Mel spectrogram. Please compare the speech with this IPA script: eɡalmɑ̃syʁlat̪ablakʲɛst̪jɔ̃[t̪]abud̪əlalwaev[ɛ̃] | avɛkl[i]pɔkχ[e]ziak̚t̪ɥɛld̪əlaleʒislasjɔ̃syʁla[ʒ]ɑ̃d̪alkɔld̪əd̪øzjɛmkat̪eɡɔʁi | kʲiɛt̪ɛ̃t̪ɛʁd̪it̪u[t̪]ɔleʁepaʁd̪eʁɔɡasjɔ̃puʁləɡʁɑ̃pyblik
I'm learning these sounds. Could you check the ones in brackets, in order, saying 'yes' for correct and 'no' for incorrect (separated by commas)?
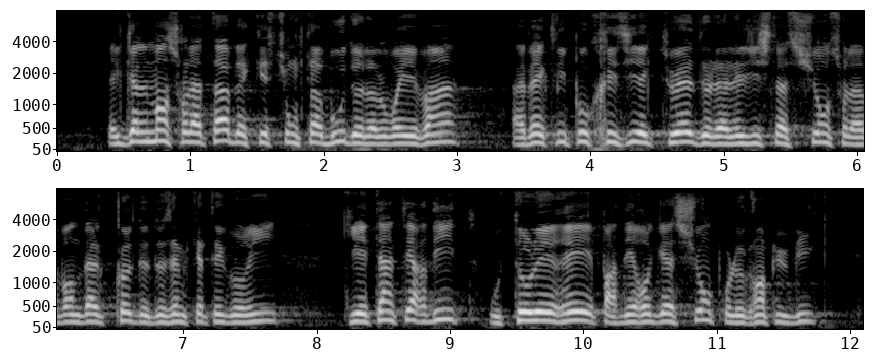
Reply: yes, yes, yes, no, no, yes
